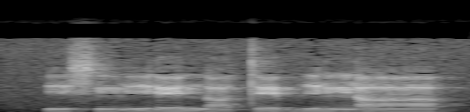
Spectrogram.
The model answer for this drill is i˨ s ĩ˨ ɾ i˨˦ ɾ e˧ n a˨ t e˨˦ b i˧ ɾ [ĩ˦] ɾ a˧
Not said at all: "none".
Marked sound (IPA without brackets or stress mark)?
ĩ˦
